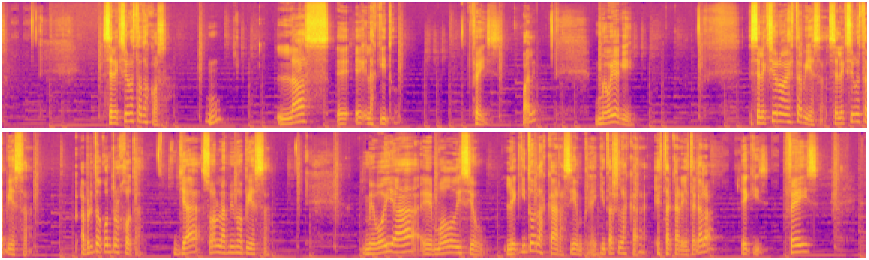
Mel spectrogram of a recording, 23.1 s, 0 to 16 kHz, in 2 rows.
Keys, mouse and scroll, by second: 1.3 right click, 1.8 shift+right click, 4.7 x, 6.8-7.9 middle drag, 7.9 right click, 8.9 right click, 9.1 Tab, 9.4 right click, 11.2 shift+right click, 13.1 ctrl+j, 16.3 right click, 18.7 shift+right click, 19.4 middle click, 20.1 shift+right click, 21.4 x, 22.4-23.0 middle drag.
